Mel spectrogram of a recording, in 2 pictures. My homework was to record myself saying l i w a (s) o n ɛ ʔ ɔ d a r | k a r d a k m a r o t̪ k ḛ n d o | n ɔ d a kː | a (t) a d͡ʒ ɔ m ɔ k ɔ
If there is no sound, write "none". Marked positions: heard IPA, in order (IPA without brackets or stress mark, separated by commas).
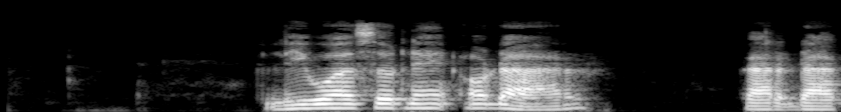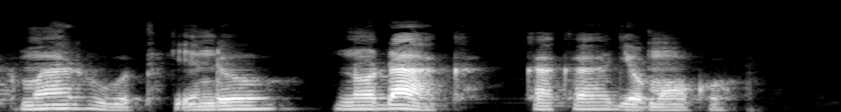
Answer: s, k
